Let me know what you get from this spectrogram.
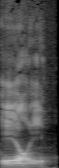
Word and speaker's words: aural: I think I overpronounce the AU. It. Yeah, the AU. Just so that it's to differentiate it from oral. Oral and aural.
